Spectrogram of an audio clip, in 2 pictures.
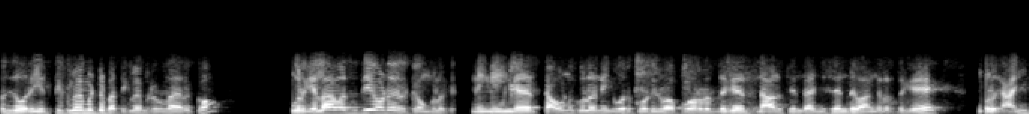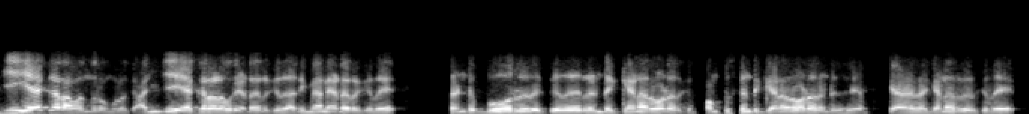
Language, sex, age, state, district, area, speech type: Tamil, male, 45-60, Tamil Nadu, Dharmapuri, urban, conversation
